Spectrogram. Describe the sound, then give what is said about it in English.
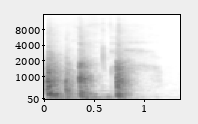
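Three dull knocks on wood in a steady, evenly spaced rhythm, each a hollow thud with a short resonant tail that fades out after the last one. “Knock on wood.”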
